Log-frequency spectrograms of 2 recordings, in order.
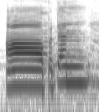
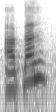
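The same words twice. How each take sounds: First: आपतन stretched very slowly, each syllable held; drawn-out term. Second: Said in the usual way. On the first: Shown as a demonstration. Teacher prompting the class with आपतन, stretched long. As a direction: draw out आपतन for the class to repeat. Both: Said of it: "उस बिंदु का नाम क्या होगा?".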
